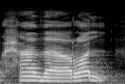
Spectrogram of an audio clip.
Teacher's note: اس الف کو نہیں پڑھیں گے اور جم کر کے پڑھیں گے را اور لام کو. حذرل.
